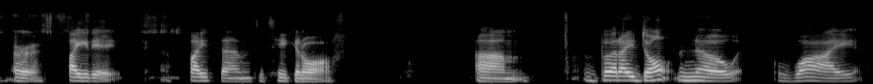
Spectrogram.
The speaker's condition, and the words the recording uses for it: Aphasia. I'm practicing and still learning strategies and help with my speech.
